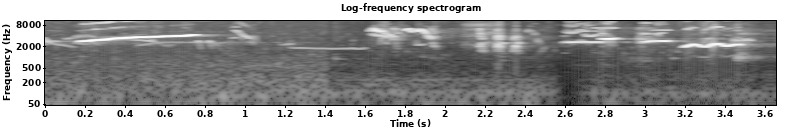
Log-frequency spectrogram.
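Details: Female Oriental magpie-robin whistling to lure and provoke a male: one bright rising whistle and a short flat note, then a burst of scratchy, chattering high notes and a final wavering whistle.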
